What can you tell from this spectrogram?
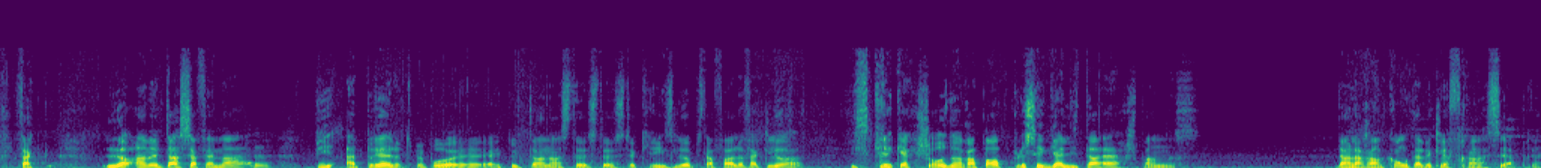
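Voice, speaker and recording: Speaking with a Quebec accent, a man talks at a fairly quick pace, breaking often into long pauses while his loudness rises and falls sharply. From Quebec, Canada. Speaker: storyteller. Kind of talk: interview answer. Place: street.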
